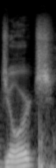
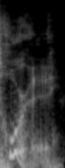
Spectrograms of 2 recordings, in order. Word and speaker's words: Jorge: with the J, and you hit the hard George. Jorge. It's Jorge. Yeah. Of course, you got to take a liberty, and you got to say Jorge.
